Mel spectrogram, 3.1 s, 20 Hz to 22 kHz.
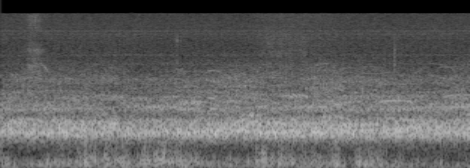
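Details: A large flock of Common Cranes rising from roost at about 8:09 on 28 October, seen from a dike during morning migration to feeding areas: loud overlapping trumpeting and bugling in a steady chorus, low rumbling underneath.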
